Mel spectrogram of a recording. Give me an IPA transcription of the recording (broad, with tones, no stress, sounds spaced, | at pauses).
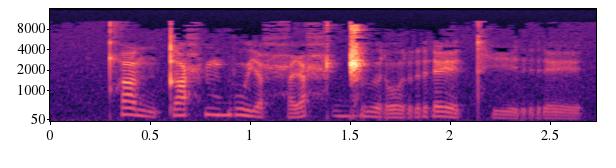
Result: qʰ ɯ˦˨ ŋ t ʌ˦ ħ m b u˦˨ j ħ i˨˥ ħ ɡ͡ǁ ɯ˦˨ ɾ o˦˨ r ɾ e˦˨ tʰ i˦˨ r e˦˨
